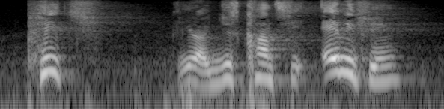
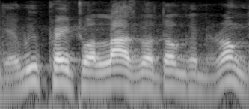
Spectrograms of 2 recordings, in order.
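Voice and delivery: ordinary delivery

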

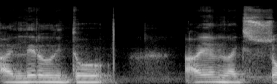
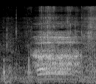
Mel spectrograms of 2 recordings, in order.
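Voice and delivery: gasp; 14 semitones higher, 3 dB quieter than usual. Real, not acted. Shocked gasp before comment.

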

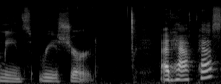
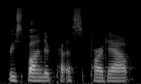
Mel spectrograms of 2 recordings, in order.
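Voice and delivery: usual speaking voice

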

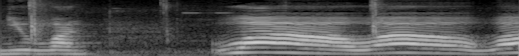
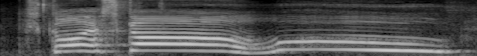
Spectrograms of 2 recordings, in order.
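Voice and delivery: excited cheering; 7 semitones higher, 4 dB louder, slower than usual. Real, not acted. Gamer celebrating extra life.

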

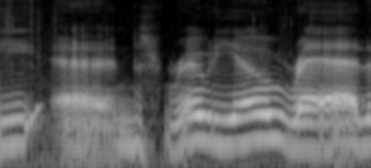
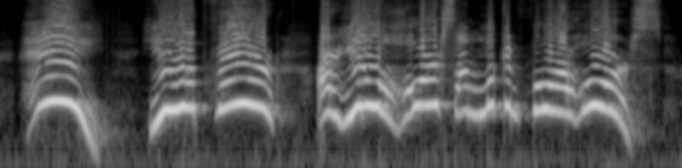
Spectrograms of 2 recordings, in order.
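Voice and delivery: loud, much higher shout upward; calling up high; 13 semitones higher, 9 dB louder than usual. Acted. Cowboy shouting up to the owl, high and loud. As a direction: yell up to the branches.

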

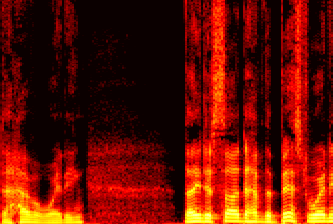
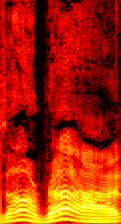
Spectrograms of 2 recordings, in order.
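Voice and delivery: higher, louder, drawn-out approval; pleased retold exclamation; 5 semitones higher, 5 dB louder than usual. Man spotting the daughter, mock-delighted exclamation. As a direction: play up his delight on seeing her. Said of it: "he just goes".

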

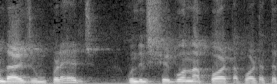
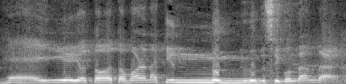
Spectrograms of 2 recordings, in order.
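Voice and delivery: stuttering woman; 5 semitones higher, 5 dB louder than usual. Acted. Personagem gaga na piada.

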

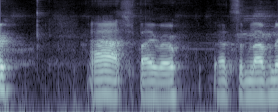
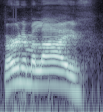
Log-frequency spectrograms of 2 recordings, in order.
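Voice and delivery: gleeful shout; 5 semitones higher, 9 dB louder than usual. Pretend. Gleeful chant while playing.

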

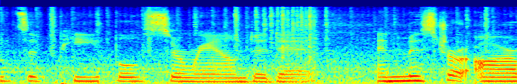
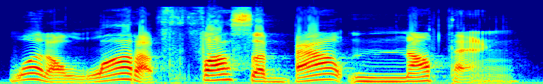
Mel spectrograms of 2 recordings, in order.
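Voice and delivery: louder grumbling complaint; muttering rat; 6 dB louder than usual. A narrator's reading. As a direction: grumble with scorn. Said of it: "muttered the rat".

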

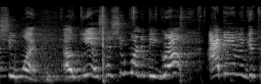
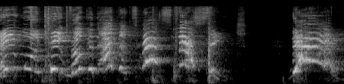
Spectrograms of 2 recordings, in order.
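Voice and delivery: screaming; 11 semitones higher than usual. Real, not acted. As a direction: yell it out in disbelief. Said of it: "I'm sorry for all the screaming".

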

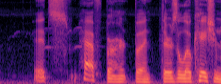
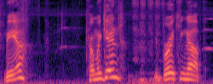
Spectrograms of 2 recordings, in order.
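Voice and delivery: higher, questioning call over a failing line; urgent calling; 7 semitones higher than usual. Acted. Man calling to Mia as the radio breaks up, urgent. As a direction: raise the pitch to reach a fading signal.

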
